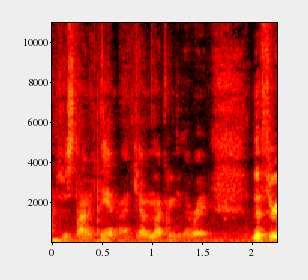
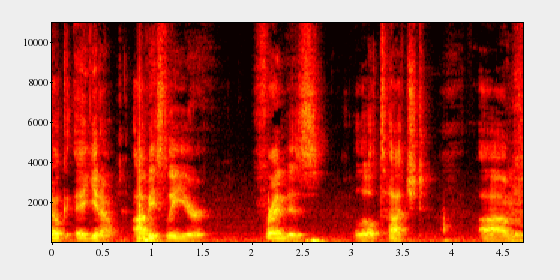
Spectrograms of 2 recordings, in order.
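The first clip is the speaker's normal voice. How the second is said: ordinary delivery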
